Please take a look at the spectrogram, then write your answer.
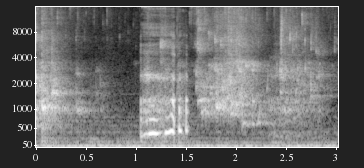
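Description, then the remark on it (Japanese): Gentle running water trickles and splashes, with a few distinct drips and plops in the middle before the steady flow continues quietly. “水の音、気持ちいいですか？”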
